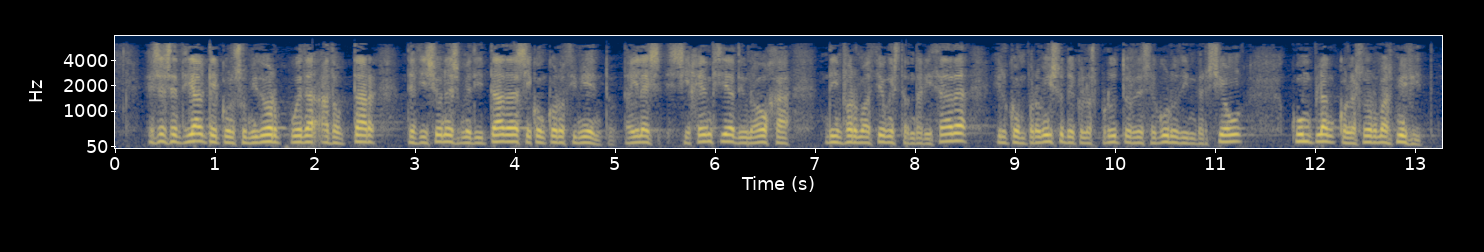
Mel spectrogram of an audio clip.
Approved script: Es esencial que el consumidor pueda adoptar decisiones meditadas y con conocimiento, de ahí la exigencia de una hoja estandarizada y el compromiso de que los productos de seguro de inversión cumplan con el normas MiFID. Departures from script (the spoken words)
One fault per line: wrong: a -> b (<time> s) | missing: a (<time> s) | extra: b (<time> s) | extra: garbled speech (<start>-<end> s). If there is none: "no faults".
extra: de información (7.1 s)
wrong: el -> las (12.3 s)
